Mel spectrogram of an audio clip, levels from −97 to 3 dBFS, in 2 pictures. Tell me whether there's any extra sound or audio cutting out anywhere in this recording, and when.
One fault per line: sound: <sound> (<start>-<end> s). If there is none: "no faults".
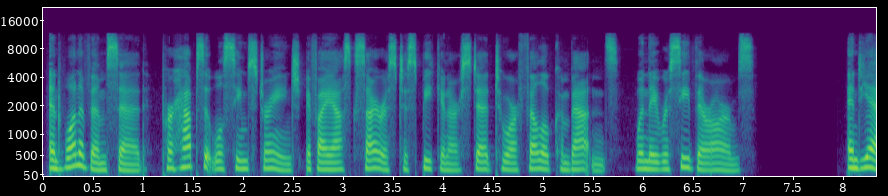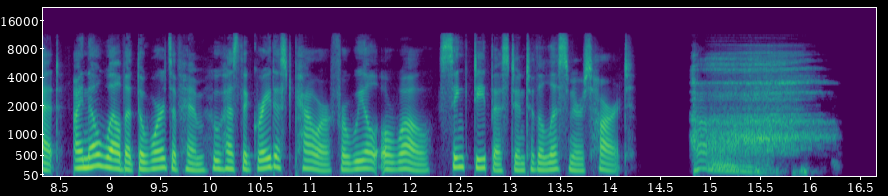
sound: sigh (14.8-16.3 s)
